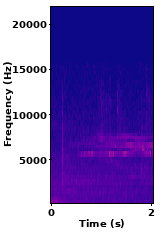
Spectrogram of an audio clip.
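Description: Near silence: quiet room tone with a steady low hum and one faint click just after the start.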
